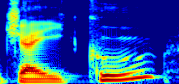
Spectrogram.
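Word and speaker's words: Jaecoo: coming of course J spelled j AE couo pronounced J C um yeah over to sha so jaku is basically excuse me it's basically their off-road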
